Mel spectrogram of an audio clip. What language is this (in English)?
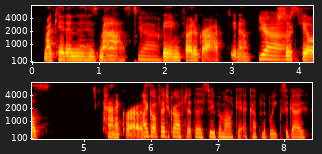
English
